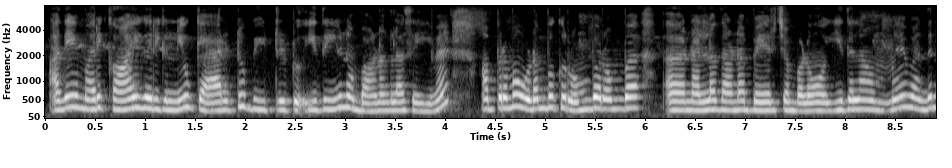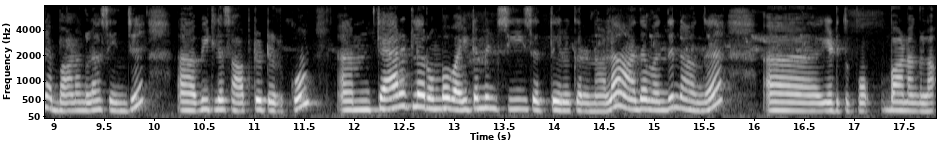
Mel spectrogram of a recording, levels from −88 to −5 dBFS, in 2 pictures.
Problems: none marked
